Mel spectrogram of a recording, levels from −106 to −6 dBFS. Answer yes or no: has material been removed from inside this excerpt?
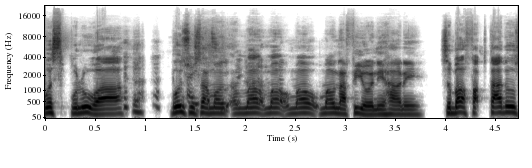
no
